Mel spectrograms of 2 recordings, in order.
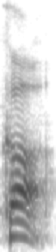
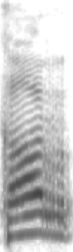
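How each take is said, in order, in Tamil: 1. கடைசி r ஒலி விடப்படுகிறது. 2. கடைசி r ஒலி உச்சரிக்கப்படுகிறது. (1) "வைப்ரேஷன் இல்லாம கா" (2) "கார் அப்படிங்கிற வைப்ரேஷன்"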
